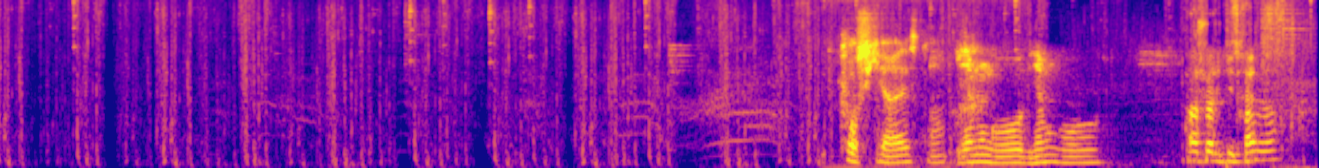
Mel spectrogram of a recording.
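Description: A horse gallops with hooves thudding on grass.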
